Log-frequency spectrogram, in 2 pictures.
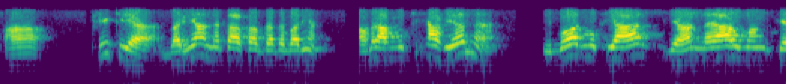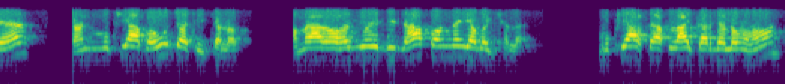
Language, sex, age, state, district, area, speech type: Maithili, male, 60+, Bihar, Samastipur, rural, conversation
